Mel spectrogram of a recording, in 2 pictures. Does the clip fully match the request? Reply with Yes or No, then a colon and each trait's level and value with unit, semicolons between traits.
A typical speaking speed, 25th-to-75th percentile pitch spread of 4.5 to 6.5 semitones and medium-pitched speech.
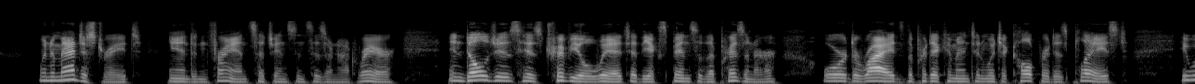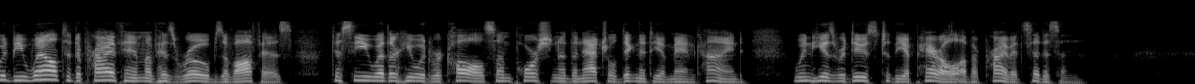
Yes: average, 170 wpm; average, 4.9 semitones; medium, 145 Hz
